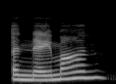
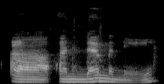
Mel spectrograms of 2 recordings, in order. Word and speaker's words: anemone: Anemon? No. No, I don't know. There will be no sentence usage. Well, I have no idea. How do you pronounce that? It is pronounced anemone.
